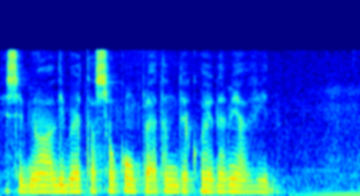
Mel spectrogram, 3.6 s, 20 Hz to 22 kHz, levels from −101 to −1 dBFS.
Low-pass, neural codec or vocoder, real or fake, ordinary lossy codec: none; none; real; none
